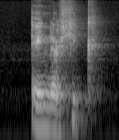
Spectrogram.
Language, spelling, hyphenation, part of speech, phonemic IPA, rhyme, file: Dutch, energiek, ener‧giek, adjective, /ˌeː.nərˈʒik/, -ik, Nl-energiek.ogg
- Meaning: energetic, lively (displaying a lot of energy through one's activity)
